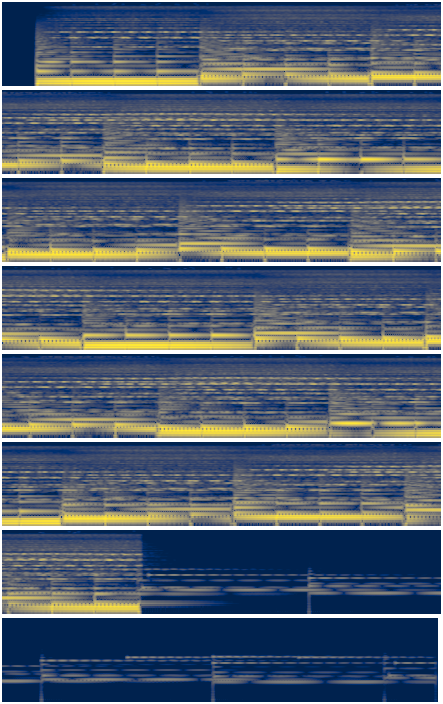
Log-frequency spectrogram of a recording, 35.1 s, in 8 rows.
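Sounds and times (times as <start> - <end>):
synthesizer test: 0.4 - 35.0.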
